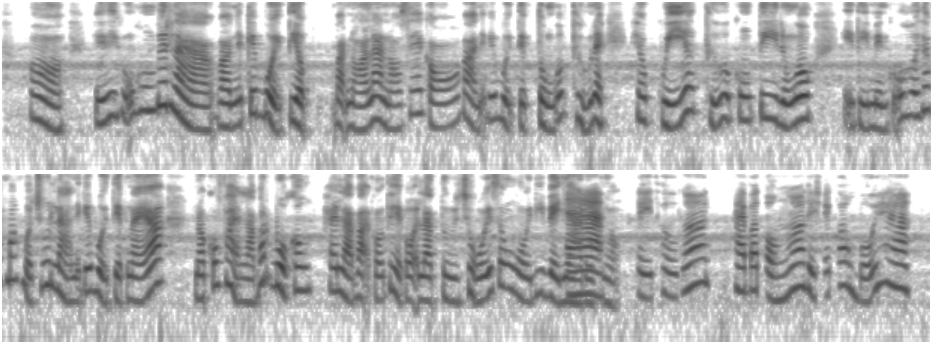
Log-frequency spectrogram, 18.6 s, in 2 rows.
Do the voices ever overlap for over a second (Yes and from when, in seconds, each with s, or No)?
No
